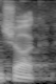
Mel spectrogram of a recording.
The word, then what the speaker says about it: Shuck: Does he spell it like show? No, he spells it SHUCK. Yeah, Like you shuck an oyster.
